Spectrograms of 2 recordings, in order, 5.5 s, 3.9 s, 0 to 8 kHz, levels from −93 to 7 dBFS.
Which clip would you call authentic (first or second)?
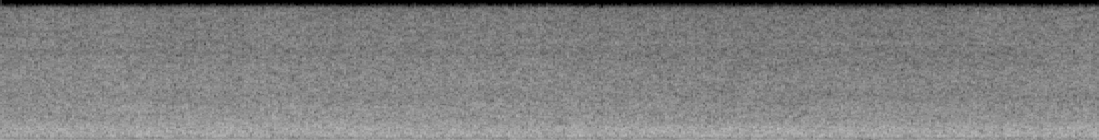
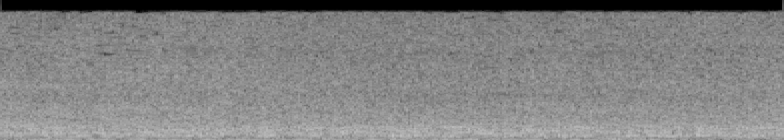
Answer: first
